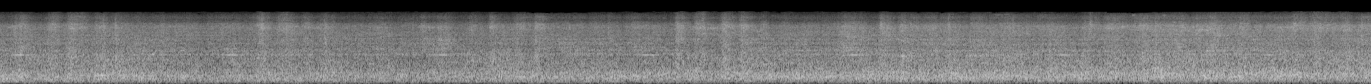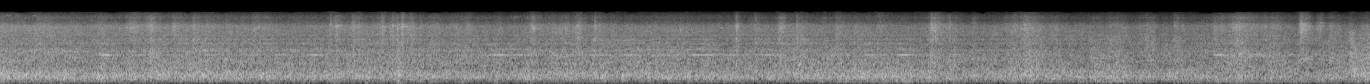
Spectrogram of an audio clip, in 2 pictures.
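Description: Freight cars of a Union Pacific manifest train rolling past: steady noise of steel wheels on rail, with irregular wheel clicks over rail joints and a faint high wheel squeal now and then.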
